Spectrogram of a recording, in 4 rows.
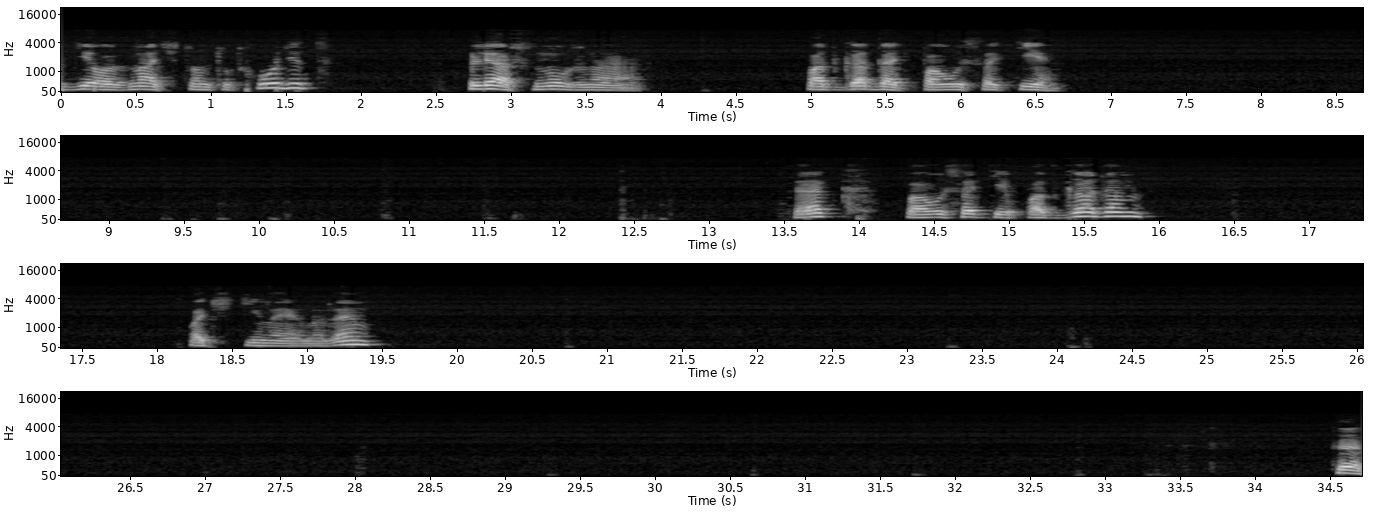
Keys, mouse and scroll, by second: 1.1 space, 1.7 middle click, 4.3-9.3 drag, 10.1 middle click, 11.4 space, 12.3 space, 12.8-13.4 middle drag, 14.0-15.1 middle drag, 16.4-18.1 middle drag, 18.8 middle click, 20.7-23.3 drag, 24.1-27.9 middle drag, 29.3-30.6 drag, 31.7-32.8 drag.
